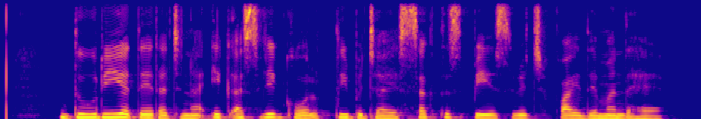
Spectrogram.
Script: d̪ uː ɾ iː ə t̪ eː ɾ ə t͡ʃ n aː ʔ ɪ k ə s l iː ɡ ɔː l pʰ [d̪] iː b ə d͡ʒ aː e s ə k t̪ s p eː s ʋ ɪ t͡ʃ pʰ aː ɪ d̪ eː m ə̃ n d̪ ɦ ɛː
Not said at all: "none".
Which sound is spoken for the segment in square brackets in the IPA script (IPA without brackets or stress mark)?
d̪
